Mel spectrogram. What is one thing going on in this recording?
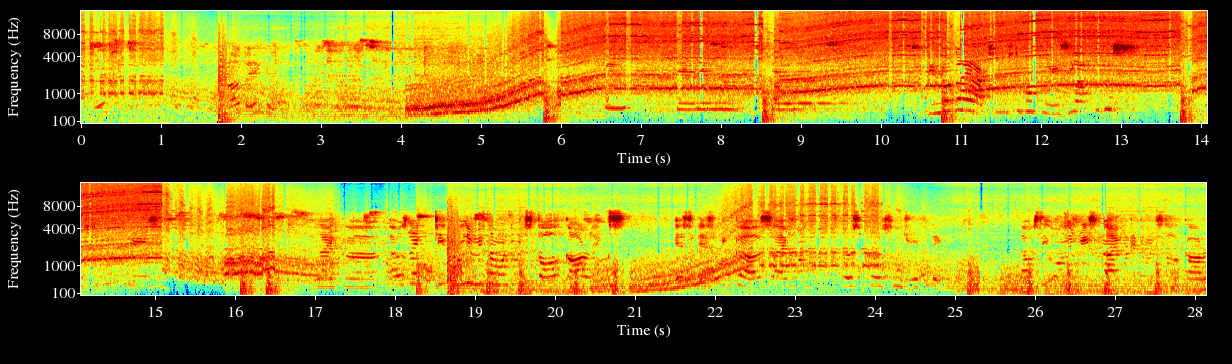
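Tyres screech as a sports car drifts sideways.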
